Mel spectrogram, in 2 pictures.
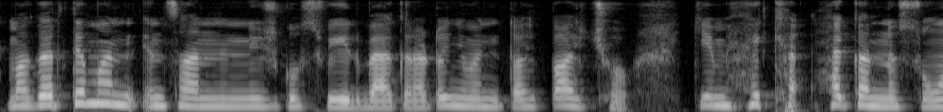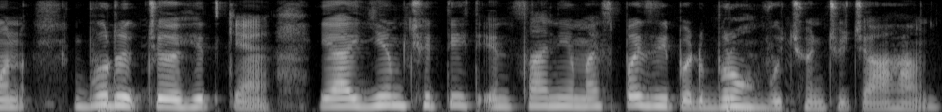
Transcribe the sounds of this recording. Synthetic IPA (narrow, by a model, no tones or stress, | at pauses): mɐɡɐɾt̪imɐninsaːnniʃ̬ɡosfiːɖbaːkɾaːʈonimɐnt̪oːɦipaːt͡ʃʰokimhkʲʰhekɐnːɨsoːn | buɾt͡ʃəːɦit̪ʰkʲḛ̃ːjaːjimt͡ʃʰit̪it̪ʰinsaːnimɐspɐziːpɐʈbɾõːɦʋut͡ʃʰunt͡ʃʰut͡ʃa̰ːɦɐ̰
